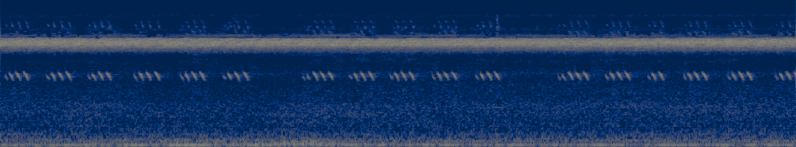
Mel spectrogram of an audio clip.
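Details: Steady cricket chirps, each a tight burst of a few pulses, repeated evenly about three times a second with one short gap, set against an unbroken high-pitched insect trill and faint low hum.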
